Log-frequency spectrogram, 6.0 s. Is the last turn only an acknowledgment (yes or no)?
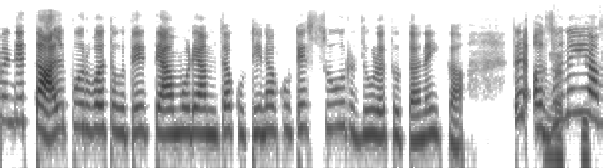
yes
